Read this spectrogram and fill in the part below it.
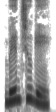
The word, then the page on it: ಬೆಜ್ಜುಗೆಯ್: Kannada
